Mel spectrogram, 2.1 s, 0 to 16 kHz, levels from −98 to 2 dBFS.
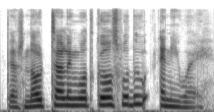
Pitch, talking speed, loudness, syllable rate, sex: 215 Hz, 225 wpm, -16 LUFS, 6.5 syllables/s, female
